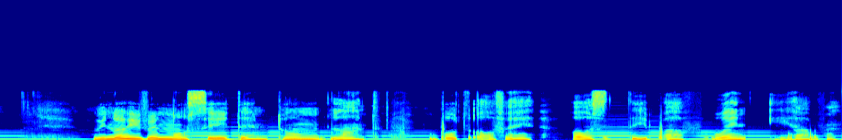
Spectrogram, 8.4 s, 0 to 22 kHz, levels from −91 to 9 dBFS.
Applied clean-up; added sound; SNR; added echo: neural mask model RNNoise.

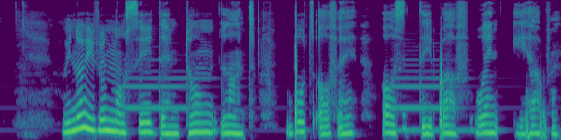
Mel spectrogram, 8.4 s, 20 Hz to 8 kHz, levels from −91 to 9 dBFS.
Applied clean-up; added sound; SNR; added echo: classical method log-MMSE.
